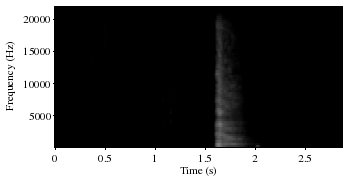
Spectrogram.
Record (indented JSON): {
  "cough_length": "2.9 s",
  "cough_amplitude": 3226,
  "cough_signal_mean_std_ratio": 0.19,
  "survey_phase": "beta (2021-08-13 to 2022-03-07)",
  "age": "45-64",
  "gender": "Female",
  "wearing_mask": "No",
  "symptom_none": true,
  "smoker_status": "Never smoked",
  "respiratory_condition_asthma": false,
  "respiratory_condition_other": false,
  "recruitment_source": "REACT",
  "submission_delay": "1 day",
  "covid_test_result": "Negative",
  "covid_test_method": "RT-qPCR",
  "influenza_a_test_result": "Unknown/Void",
  "influenza_b_test_result": "Unknown/Void"
}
